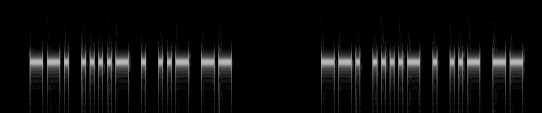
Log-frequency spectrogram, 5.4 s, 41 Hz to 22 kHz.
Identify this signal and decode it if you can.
Morse code, heard as a keyed tone, about 28 wpm, 700 Hz. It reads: G4EUM G4EUM
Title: DXCC-100 Call Signs - 5 Characters - Repeated 3x - 28wpm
